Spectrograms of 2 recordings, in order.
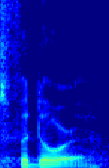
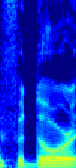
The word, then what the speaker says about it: Fa'dorah: a bathroom and the locals were like where's Fedora we're looking for Fedora like is he coming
